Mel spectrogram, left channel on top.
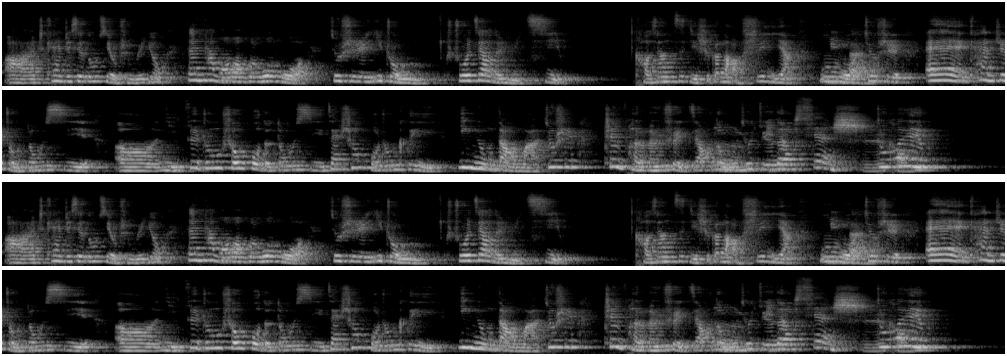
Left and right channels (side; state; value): both; identical; correlation 1.00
